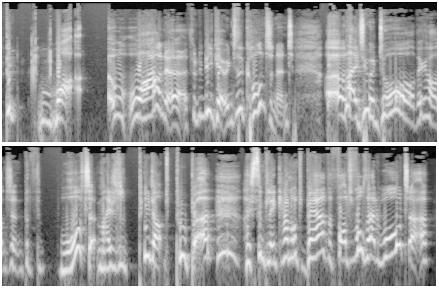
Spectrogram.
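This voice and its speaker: A woman's voice: sits high, big pitch swings, moderate pace, darkish tone, no room sound, voice pushed up, exaggerated voice. A woman voicing a fussy, flamboyant wizard man who frets and wails theatrically. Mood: flustered. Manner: theatrical, fretful, wailing.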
